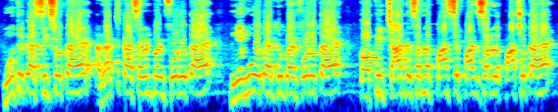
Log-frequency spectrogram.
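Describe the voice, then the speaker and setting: A man teaching, his voice sitting unusually high for a man. He runs a call-and-response drill in a classroom, brisk and prompting, pushing his students to speak up. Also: flat delivery, rough recording.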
